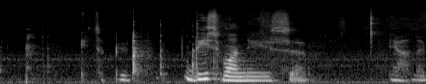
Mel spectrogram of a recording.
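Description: A glass clinks softly as it is set down on a ceramic plate.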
